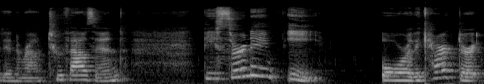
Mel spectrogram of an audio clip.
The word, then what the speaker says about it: 이: in North Korean so in North Korea the surname E is actually pronounced as Li which is closer to the actual Chinese pronunciation anyway so in Korea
